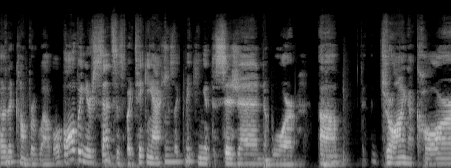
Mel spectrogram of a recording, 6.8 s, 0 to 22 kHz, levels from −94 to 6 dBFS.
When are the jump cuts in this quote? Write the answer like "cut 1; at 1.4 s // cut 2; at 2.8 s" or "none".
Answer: cut 1; at 1.0 s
